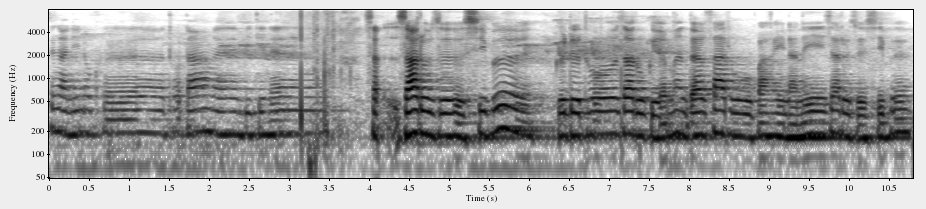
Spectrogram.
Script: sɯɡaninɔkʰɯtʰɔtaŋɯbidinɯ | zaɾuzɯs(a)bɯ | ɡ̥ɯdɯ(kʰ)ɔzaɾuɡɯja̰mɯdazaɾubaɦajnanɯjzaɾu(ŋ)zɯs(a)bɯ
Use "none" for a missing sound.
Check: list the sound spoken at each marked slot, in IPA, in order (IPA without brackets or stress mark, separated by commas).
i, tʰ, none, i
